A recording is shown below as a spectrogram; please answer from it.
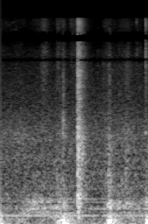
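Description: Metal wire shelves being shifted in their runners inside an incubator cabinet, giving a few short clacks and knocks.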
